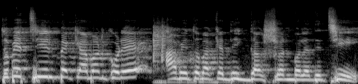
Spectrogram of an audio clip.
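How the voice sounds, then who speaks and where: A woman's voice: high voice, lively intonation, fairly quick, a little mellow, a little hiss or hum. An actress playing a kindly foster mother who gives instructions in a theatrical, declamatory stage style. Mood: guiding, instructing. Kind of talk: Bengali jatra folk theatre acting. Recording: music behind the voice.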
